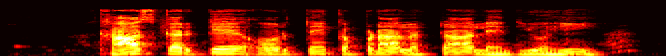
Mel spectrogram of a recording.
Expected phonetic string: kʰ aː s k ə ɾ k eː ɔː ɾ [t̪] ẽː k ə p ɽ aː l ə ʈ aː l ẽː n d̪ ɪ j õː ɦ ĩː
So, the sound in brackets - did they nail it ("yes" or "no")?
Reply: yes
